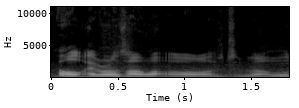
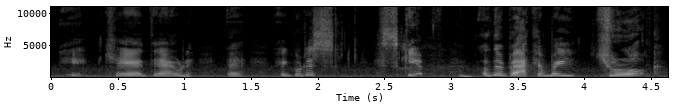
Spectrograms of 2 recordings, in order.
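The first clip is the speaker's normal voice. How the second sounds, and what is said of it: Attempted Scouse accent. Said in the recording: “Do a Scouse accent. ... You've got the intonation, I think.”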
